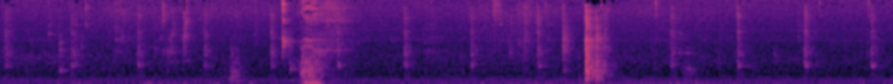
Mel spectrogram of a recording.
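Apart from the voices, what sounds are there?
ticking clock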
